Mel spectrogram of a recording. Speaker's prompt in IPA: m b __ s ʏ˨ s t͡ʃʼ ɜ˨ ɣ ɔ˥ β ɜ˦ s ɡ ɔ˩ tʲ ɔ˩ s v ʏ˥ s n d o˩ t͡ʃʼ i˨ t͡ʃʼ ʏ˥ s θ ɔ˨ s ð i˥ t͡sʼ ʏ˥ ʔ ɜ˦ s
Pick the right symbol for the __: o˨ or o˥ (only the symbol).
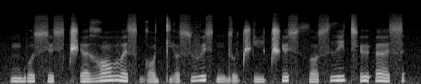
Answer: o˨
